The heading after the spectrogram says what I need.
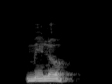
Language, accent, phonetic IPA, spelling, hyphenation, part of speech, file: Catalan, Valencia, [meˈlo], meló, me‧ló, noun, LL-Q7026 (cat)-meló.wav
- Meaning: 1. melon 2. can of worms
